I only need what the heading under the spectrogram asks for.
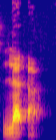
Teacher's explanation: the T is not pronounced so it is being completely replaced by a glottal noise or a glottal stop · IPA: [ˈleʔə]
